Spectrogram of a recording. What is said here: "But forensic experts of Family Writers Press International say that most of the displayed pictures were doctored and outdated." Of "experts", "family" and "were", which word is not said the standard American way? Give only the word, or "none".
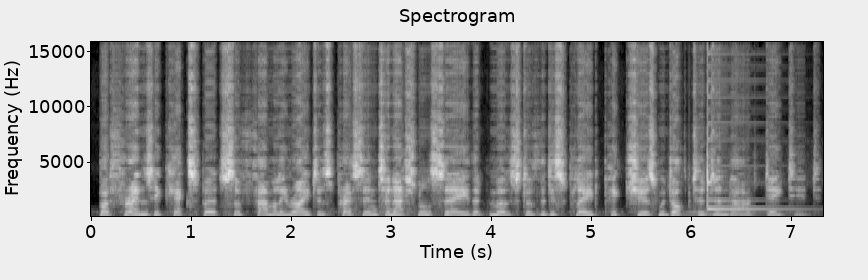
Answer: none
